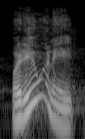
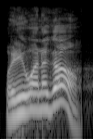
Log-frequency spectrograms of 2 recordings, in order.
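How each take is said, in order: First: Lightly voiced wife, a little louder; a hint of the wife asking where to eat. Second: Higher, louder imitation of the wife; wife asking again. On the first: Husband mimics his wife asking where to eat, lightly voiced. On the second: Preacher mimics the wife asking, higher and louder. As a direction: push the wife's question up and out. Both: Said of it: "what's the first thing she's gonna say".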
